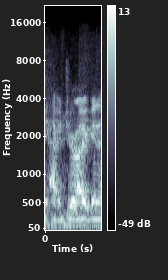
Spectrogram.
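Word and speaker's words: Hydreigon: I tend to say hi dragon I think most because I have dragon I think that's the proper pronunciation because of like it's based on like the German word for the number three anyway hi dragon here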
